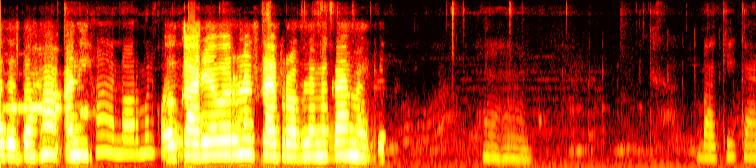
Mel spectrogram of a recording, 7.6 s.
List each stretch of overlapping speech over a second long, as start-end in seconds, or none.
none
